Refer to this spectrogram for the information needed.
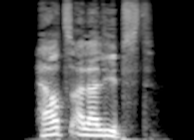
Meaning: greatly beloved
- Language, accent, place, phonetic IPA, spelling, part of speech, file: German, Germany, Berlin, [ˈhɛʁt͡sʔalɐˌliːpst], herzallerliebst, adjective, De-herzallerliebst.ogg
